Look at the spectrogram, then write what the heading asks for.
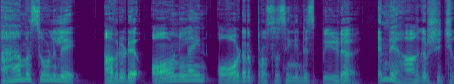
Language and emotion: Malayalam, surprised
